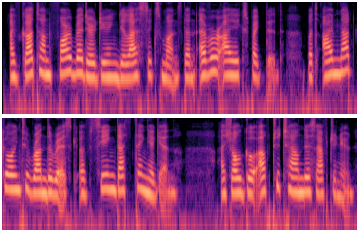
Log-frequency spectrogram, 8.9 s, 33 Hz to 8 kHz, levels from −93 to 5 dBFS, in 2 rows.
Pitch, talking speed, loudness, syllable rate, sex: 215 Hz, 235 wpm, -18 LUFS, 5.6 syllables/s, female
